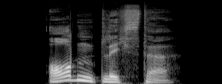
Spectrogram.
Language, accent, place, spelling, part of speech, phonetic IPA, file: German, Germany, Berlin, ordentlichster, adjective, [ˈɔʁdn̩tlɪçstɐ], De-ordentlichster.ogg
- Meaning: inflection of ordentlich: 1. strong/mixed nominative masculine singular superlative degree 2. strong genitive/dative feminine singular superlative degree 3. strong genitive plural superlative degree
